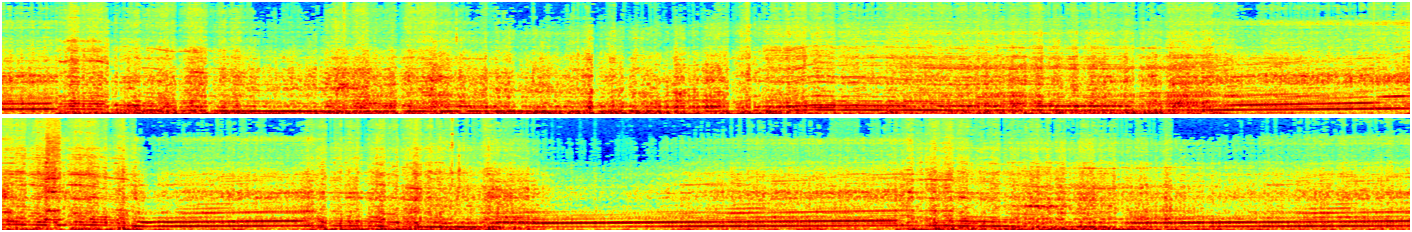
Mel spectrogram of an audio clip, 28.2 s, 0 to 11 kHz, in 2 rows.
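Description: Opel Speedster 2.2's four-cylinder engine, heard from inside the cockpit, driven hard around a circuit. Its pitch climbs under acceleration and drops back sharply several times as the car shifts and slows for corners.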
